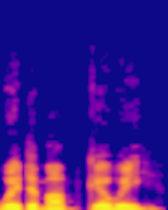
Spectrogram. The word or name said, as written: wetmamgewei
